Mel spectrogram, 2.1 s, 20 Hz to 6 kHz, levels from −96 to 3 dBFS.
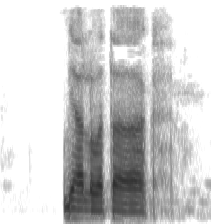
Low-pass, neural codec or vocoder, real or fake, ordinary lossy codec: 5.4 kHz; vocoder, 44.1 kHz, 128 mel bands every 256 samples, BigVGAN v2; fake; MP3, 48 kbps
